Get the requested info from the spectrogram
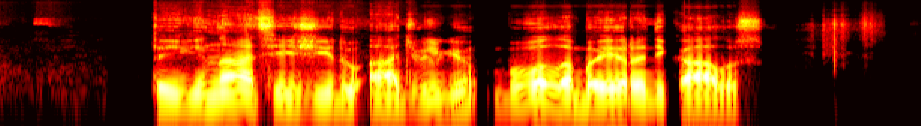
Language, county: Lithuanian, Vilnius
